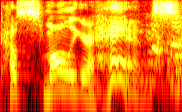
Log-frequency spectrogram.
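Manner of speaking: high, drawn-out comic disbelief; hammed-up astonished jeer; mock incredulous. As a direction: stretch the question in teasing amazement. Retold teasing disbelief at tiny ring.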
